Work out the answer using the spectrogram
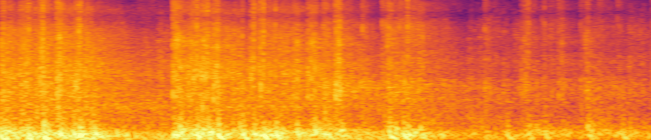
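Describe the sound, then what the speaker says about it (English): Massed musket volleys from Napoleon Total War with an American Civil War mod, a dense crackle of overlapping shots rolling in irregular bursts, loud and continuous. "There's bullets flying everywhere."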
